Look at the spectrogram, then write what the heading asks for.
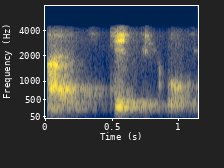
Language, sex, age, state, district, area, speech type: Marathi, male, 60+, Maharashtra, Yavatmal, urban, conversation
